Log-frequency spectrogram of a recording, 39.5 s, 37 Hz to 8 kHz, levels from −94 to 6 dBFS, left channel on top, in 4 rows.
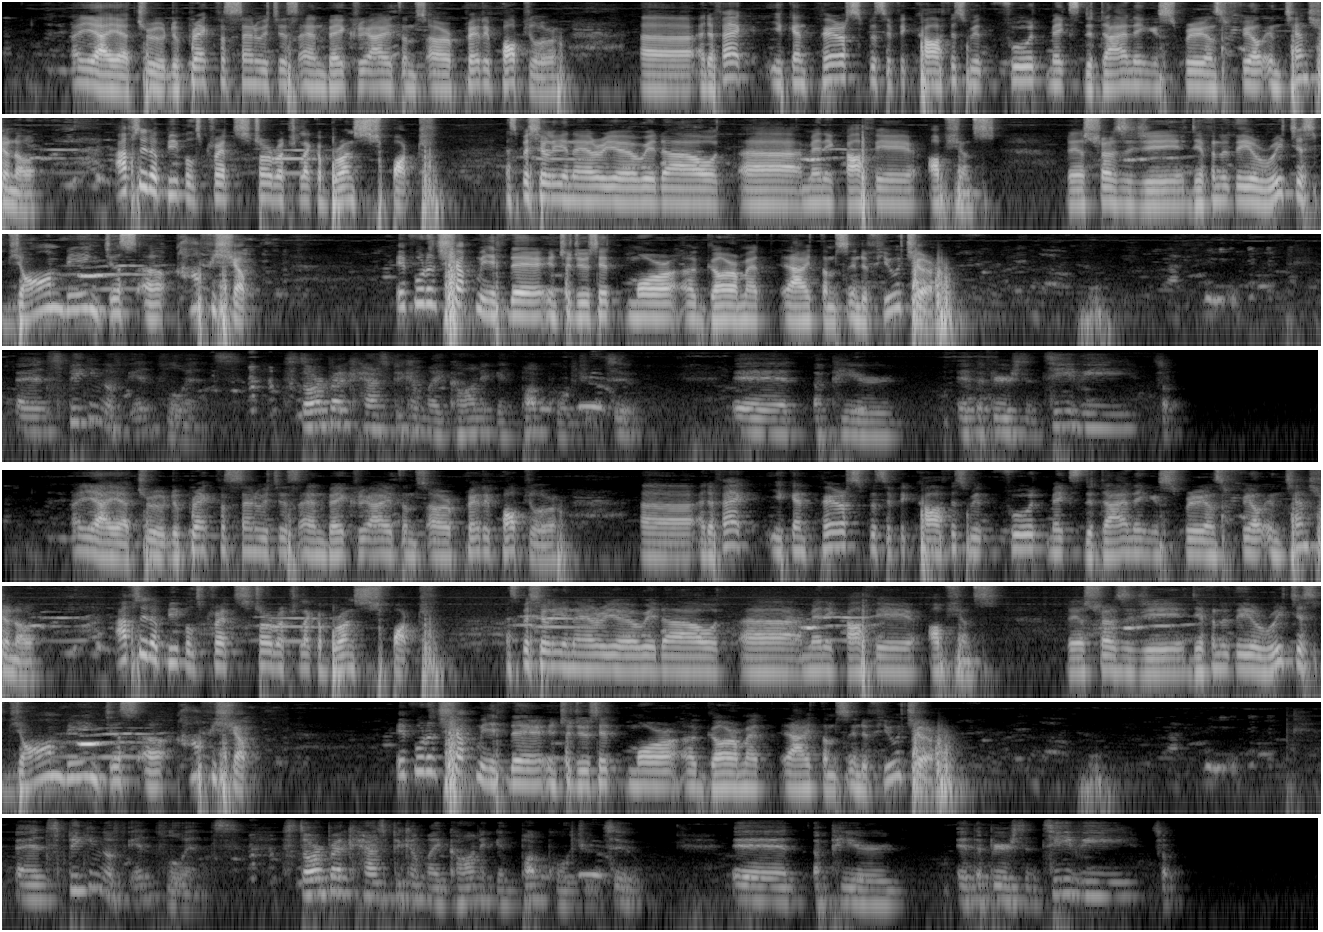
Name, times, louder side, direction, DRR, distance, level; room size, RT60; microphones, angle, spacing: voice 1, 0.5-4.5 4.8-13.2 13.7-17.3 17.9-21.7 22.7-26.9 27.6-28.1 28.8-29.0 29.2-29.3 34.0-34.2, left 6 dB, 60° left, 0.6 m, -26 dB
sound 1, 10.0-10.6 11.5-12.5 13.4-14.4 15.4-16.5 18.0-18.9 20.0-21.0, right 5 dB, 45° right, 1.8 m, -32 dB
voice 2, 29.5-34.4 35.1-35.6 35.9-36.4 36.8-38.4, right 2 dB, 65° right, 3.3 m, -39 dB
8.5 x 4.0 x 6.6 m
head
